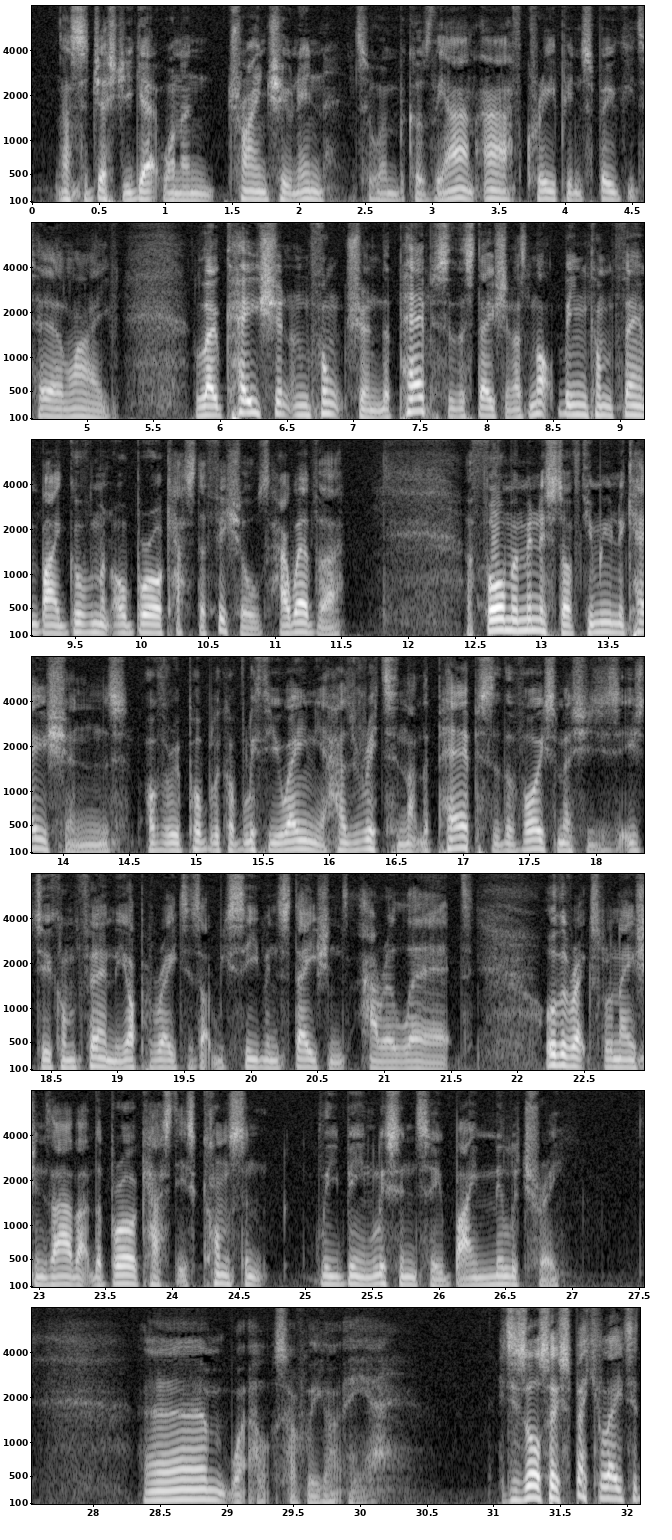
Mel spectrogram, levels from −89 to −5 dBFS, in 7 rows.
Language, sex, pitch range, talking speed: English, male, 115-135 Hz, 175 wpm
